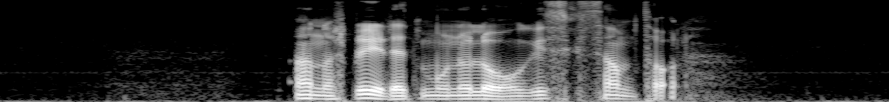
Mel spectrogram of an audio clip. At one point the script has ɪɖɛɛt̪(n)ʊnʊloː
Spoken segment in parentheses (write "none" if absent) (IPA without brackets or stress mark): m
